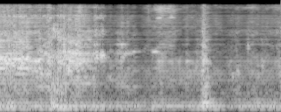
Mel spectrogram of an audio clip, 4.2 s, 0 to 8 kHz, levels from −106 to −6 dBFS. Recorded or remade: remade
